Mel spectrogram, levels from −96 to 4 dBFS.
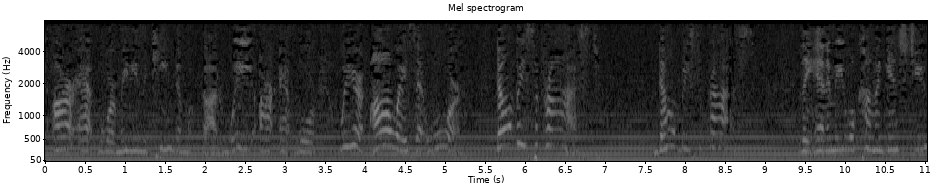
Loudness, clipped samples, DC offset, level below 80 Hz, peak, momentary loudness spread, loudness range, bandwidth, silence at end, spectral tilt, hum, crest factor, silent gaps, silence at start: -54 LUFS; under 0.1%; under 0.1%; -64 dBFS; -36 dBFS; 10 LU; 3 LU; 7.8 kHz; 0 s; -4 dB/octave; 60 Hz at -65 dBFS; 18 dB; none; 0 s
